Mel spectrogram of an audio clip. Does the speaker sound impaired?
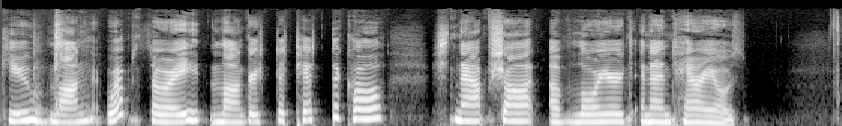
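Yes: profound hearing loss, congenital, bilateral; talks very well despite profound hearing loss.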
